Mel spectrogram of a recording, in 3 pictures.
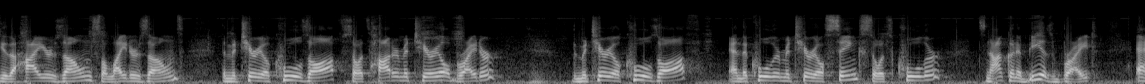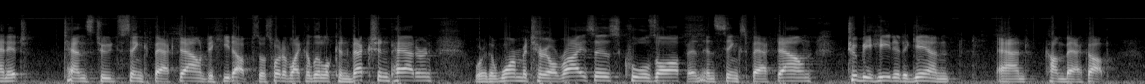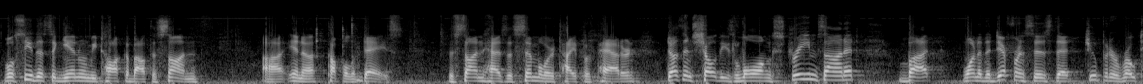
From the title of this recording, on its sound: Live Class Lecture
